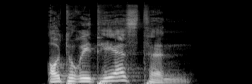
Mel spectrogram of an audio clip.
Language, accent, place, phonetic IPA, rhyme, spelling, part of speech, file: German, Germany, Berlin, [aʊ̯toʁiˈtɛːɐ̯stn̩], -ɛːɐ̯stn̩, autoritärsten, adjective, De-autoritärsten.ogg
- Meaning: 1. superlative degree of autoritär 2. inflection of autoritär: strong genitive masculine/neuter singular superlative degree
